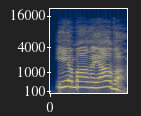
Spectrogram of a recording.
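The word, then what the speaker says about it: Iamaleava: I can't say his name what's his name IAM malava thank you I knew you'd get that you're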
